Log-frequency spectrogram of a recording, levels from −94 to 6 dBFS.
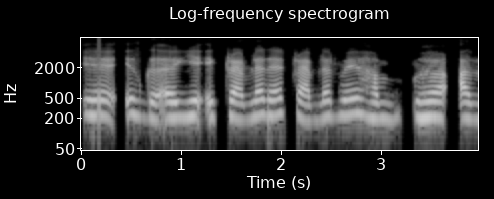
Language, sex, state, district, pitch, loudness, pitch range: Hindi, female, Uttar Pradesh, Gorakhpur, 215 Hz, -22 LUFS, 210-230 Hz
